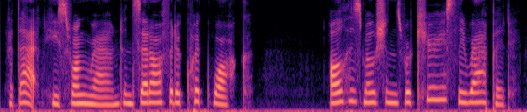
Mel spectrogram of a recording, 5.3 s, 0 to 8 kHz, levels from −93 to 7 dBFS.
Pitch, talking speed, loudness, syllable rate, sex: 255 Hz, 205 wpm, -19 LUFS, 5.5 syllables/s, female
